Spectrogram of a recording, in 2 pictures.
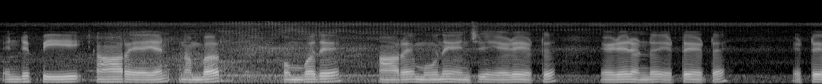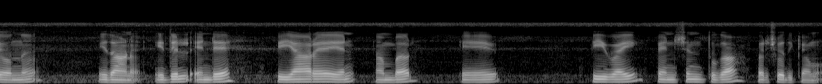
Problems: constant background noise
